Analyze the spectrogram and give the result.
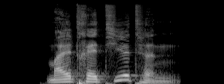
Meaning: inflection of malträtieren: 1. first/third-person plural preterite 2. first/third-person plural subjunctive II
- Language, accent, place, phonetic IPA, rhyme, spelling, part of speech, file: German, Germany, Berlin, [maltʁɛˈtiːɐ̯tn̩], -iːɐ̯tn̩, malträtierten, adjective / verb, De-malträtierten.ogg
